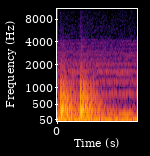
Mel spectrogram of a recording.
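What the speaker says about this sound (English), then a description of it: "It sounded like a faint knock." Two dull, low knocks in quick succession on a basement door late at night, soft and muffled, fading into a quiet hum.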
